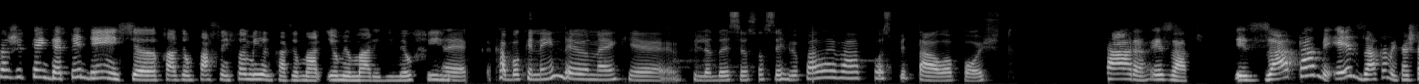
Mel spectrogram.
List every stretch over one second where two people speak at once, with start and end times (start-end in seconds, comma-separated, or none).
none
